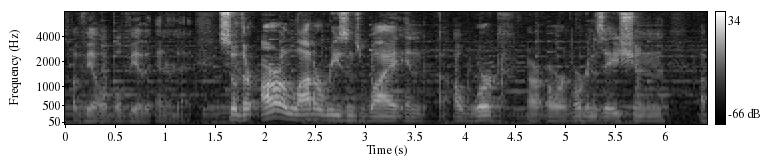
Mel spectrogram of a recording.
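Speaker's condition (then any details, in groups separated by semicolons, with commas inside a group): No condition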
